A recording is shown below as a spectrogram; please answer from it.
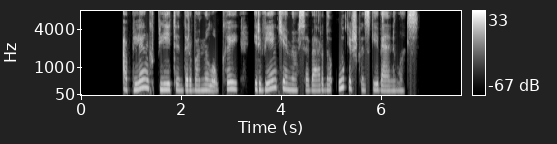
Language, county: Lithuanian, Telšiai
